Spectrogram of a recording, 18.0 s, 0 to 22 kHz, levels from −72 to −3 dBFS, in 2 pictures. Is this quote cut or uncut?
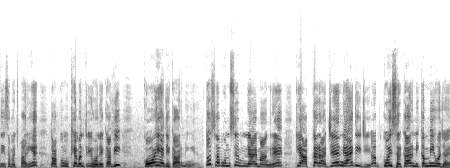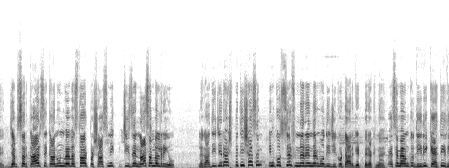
cut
